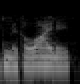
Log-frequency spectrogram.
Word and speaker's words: Michelinie: michelani and you know i only recently learned how to pronounce that word so hopefully i'll say it correctly throughout this video it is michelini looked it up found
